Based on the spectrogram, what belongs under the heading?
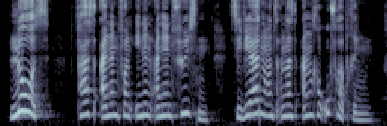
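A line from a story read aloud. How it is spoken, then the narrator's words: Called out. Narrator (German): rief sie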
